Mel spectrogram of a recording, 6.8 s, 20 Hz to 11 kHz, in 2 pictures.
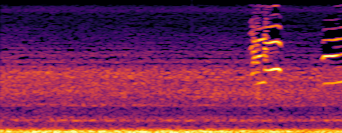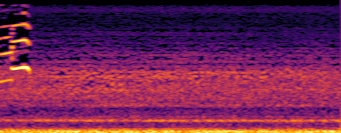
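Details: Bald eagle calling at a Southwest Florida nest, filmed by a live nest camera in November 2022 near the laying of the first egg: two quick piping bursts of sharp ascending chirps against constant low-frequency background hum.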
